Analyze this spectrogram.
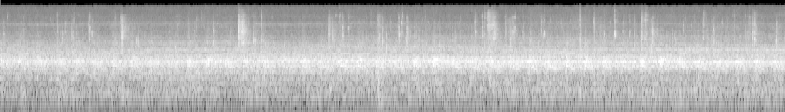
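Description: Model train wheels click over the rail joints.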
